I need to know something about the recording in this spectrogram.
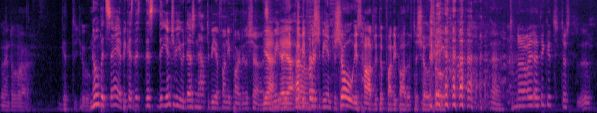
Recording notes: Recorded at Mascot Bar & Live Stage on 3.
